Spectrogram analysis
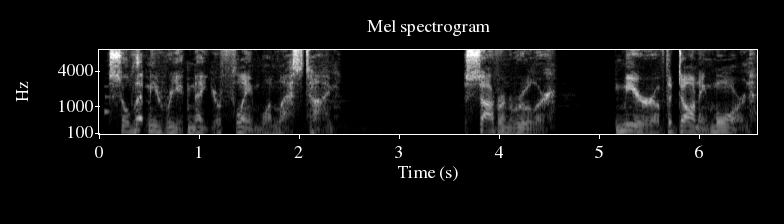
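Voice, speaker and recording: A man's voice: mid-range voice, expressive, a little slow, natural voice. A man playing a smug, menacing artificial agent in a video game, speaking in a mocking, theatrical and formal way.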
